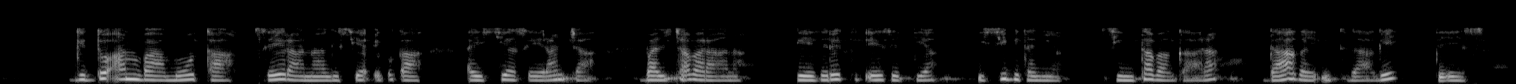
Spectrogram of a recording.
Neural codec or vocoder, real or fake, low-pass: codec, 16 kHz, 16 kbps, FunCodec, trained on LibriTTS, 50 frames a second; fake; 5.4 kHz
